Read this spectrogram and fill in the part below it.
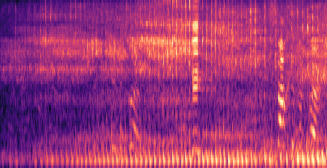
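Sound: motorcycle engine passing by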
